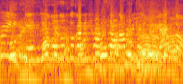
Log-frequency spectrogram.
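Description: Several people talking over one another at once: overlapping crosstalk in a heated discussion.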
